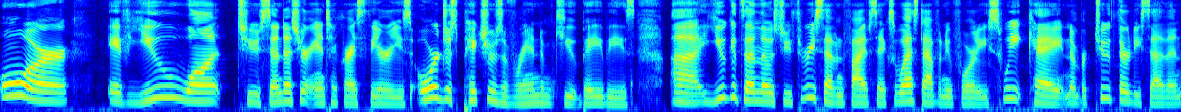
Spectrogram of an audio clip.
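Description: A normal speaking voice with lively intonation at a moderate pace, in a very clean recording with a silent background. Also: woman, medium pitch for a woman. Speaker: podcast co-host and comedian. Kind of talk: casual chat.

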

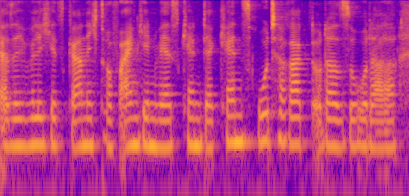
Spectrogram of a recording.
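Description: This is a woman. Her voice sits at a medium pitch. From Germany. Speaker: podcast co-host. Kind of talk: casual chat.

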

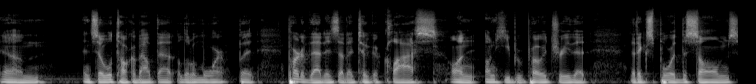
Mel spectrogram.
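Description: A man with an American accent speaks fairly quickly in a somewhat breathy, fairly low voice. His intonation is flat and monotone, and the recording is very clean with a silent background. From US South, North Carolina. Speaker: pastor. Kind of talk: casual interview.

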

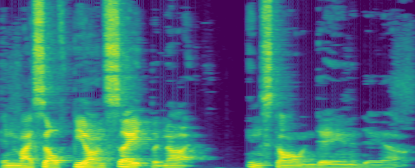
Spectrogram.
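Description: A man with an unremarkable speaking voice talks fairly slowly, his fairly low pitch held in fairly even intonation. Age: 30s. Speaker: landscape contractor. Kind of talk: casual interview chat.

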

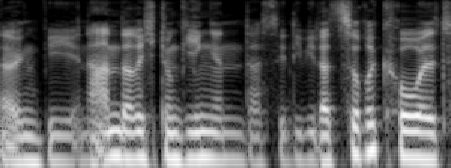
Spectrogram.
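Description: A man speaks in a flat monotone. The recording is very clean, with a silent background and a dry, close sound with no echo. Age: 30s. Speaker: intensive care nurse. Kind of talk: interview.

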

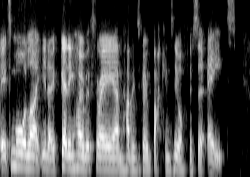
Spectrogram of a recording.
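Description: In a London accent, a woman with a fairly low pitch talks at a very fast pace. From London, England. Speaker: history teacher. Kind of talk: interview.

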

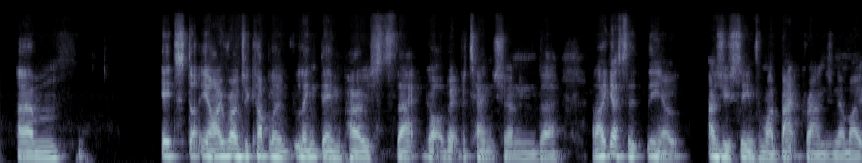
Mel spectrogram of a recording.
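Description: Speaking at a fairly quick pace, a man has a fairly low pitch. His voice is somewhat breathy with a dark, mellow tone. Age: 30s. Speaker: employee experience specialist and author. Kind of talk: casual interview. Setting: remote call from home spare room.

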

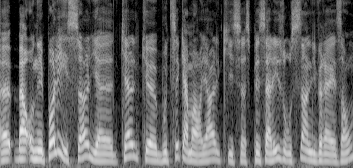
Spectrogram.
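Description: With hardly any pauses, a man speaks at a fairly high pitch on a very clean recording with a silent background. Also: ordinary pitch variation, moderate pace. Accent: Quebec. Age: 40s. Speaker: entrepreneur. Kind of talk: casual interview.

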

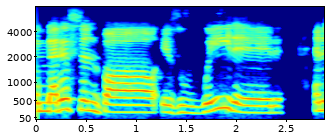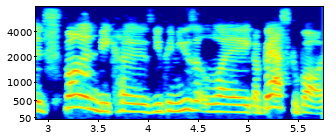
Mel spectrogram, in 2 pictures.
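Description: A woman with a normal speaking voice talks at a moderate pace and medium pitch with lively intonation. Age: 40s. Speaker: fitness trainer. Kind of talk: interview.

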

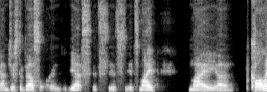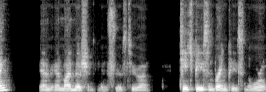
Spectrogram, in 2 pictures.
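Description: A man speaks at a fairly slow pace in a medium pitch with ordinary pitch variation. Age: middle-aged. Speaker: mediator and mindfulness teacher. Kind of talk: panel discussion.

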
